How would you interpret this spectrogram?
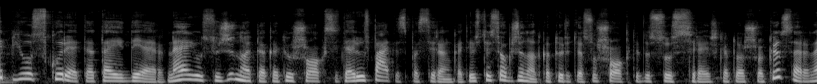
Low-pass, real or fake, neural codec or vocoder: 14.4 kHz; fake; codec, 44.1 kHz, 7.8 kbps, Pupu-Codec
